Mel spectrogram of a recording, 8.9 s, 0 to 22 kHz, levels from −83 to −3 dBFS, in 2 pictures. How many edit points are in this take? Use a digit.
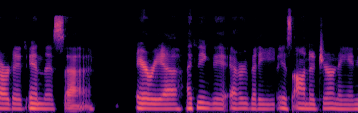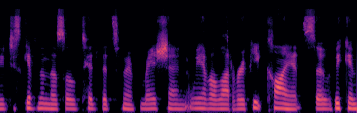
0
